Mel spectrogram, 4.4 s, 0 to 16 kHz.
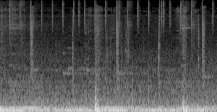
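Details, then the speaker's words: BMW E46 M3 that pulls hard left: two heavy single thuds about two seconds apart as power goes on under acceleration, a driveline clunk felt as a tap at the front; owner fears a damaged diff, cause unknown. "have a listen to this is the the clunk that you hear it's just annoying accelerate"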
